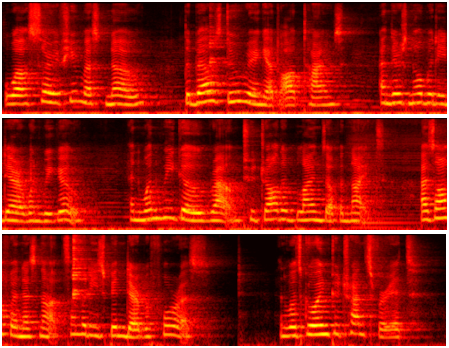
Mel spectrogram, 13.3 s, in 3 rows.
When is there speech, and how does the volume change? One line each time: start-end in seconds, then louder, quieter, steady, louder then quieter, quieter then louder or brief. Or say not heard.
0.0-10.9 steady
11.7-13.1 brief.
